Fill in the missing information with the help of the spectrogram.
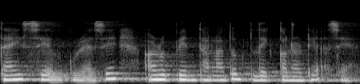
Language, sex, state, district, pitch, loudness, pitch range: Nagamese, female, Nagaland, Dimapur, 205 Hz, -14 LUFS, 195-225 Hz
